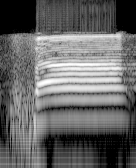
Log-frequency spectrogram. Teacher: سا کو نرمی کے ساتھ پڑھنا ہے، اس میں سیٹی کی آواز بالکل پیدا نہ ہو. سا اور سا کو ادا کرتے ہوئے زبان کا سرا اوپر کے دو دانتوں کے اندرونی کنارے سے لگے گا.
